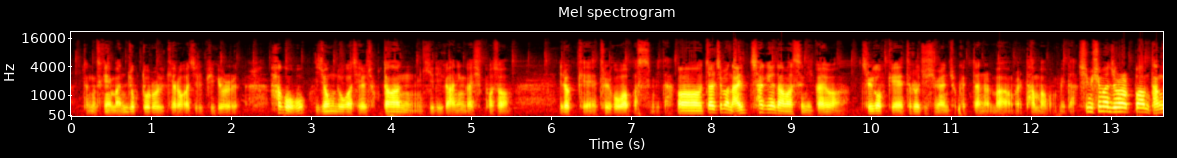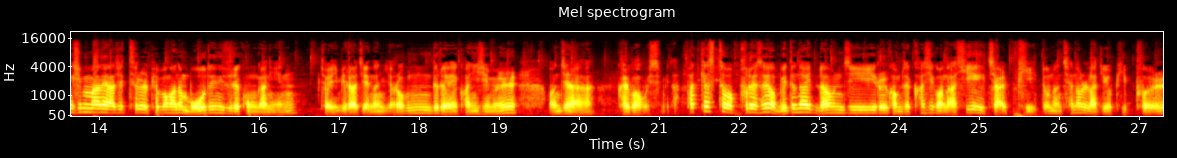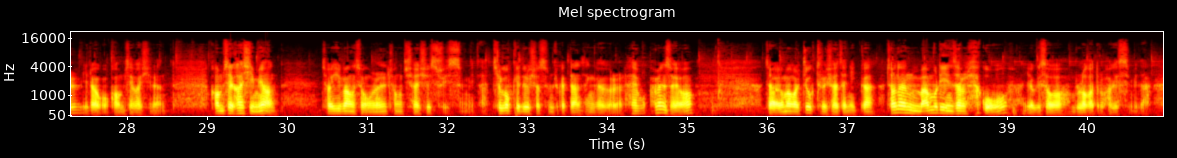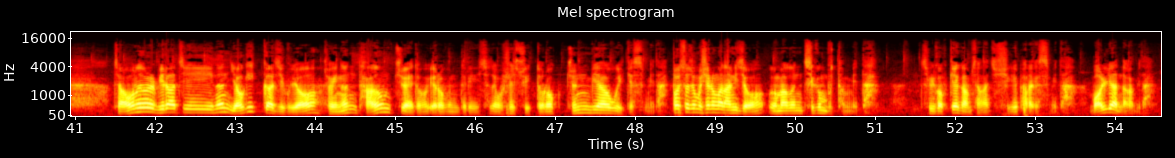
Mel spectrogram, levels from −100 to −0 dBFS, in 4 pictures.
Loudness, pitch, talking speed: -16 LUFS, 210 Hz, 365 characters per minute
